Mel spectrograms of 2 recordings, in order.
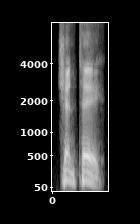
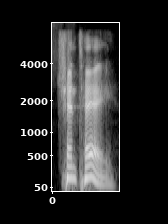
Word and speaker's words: Chente: name is actually pronounced his his name is Chente with c h n te he's Mexican Chente Chente I'm with a hard CH is like an exclamation point after the E Chente yeah man Sanchez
